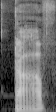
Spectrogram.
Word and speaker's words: tough: প্রথম যেটা সেটার উচ্চারণটা কিন্তু হবে এইটা টাফ, এর পরের এইটুকুর উচ্চারণটা হবে বাউ, এটা হবে কাফ, এবং এখানে যেটা এটা হবে ডো মানে হলো ময়দা।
